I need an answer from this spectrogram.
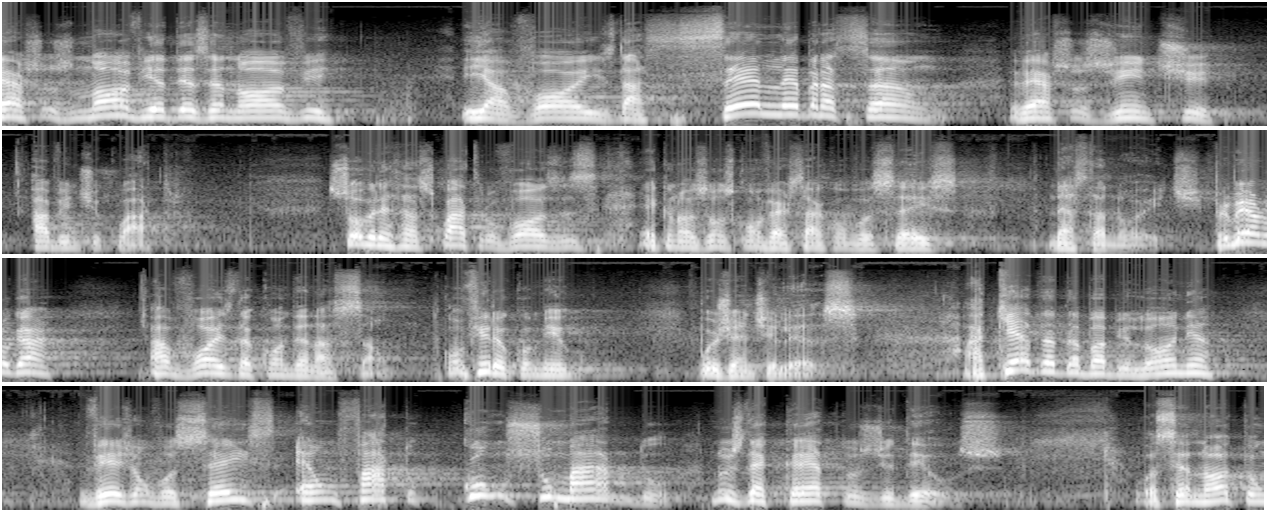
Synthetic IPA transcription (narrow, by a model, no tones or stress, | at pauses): vɛɾsʊznɔvɪɐd̪ezenɔvɪ | ɪɐvɔzd̪ɐselebɾasɐ̃w̃ | vɛɾsʊzvĩnt͡ʃɪ | avĩnt͡ʃɪkwa̰t̪ɾʊ̥ | sobɾɪɛsɐskwat̪ɾʊvɔzɪsɛkɪnɔzvɐ̃mʊskõveɾsa̰ɾkõvosejz | nɛst̪ɐ̰no̰jt͡ʃɪ̥̃pɾimejɾʊluɡaɾ | ɐvɔzd̪ɐkõnd̪ena̰sɐ̰̃w̃ | kõfiɾɐkõmiɡʊ | pʊɾʒẽnt͡ʃḭlʔḛzɐ̥ɐ̰kɛd̪ɐd̪ɐbabilõniɐ | veʒɐ̃w̃vosejzɛũfat̪ʊkõsumad̪ʊnʊzd̪ekɾɛt̪ʊzd͡ʒɪd̪ews | vo̰senɔt̪ɐ̃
